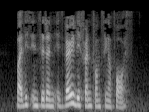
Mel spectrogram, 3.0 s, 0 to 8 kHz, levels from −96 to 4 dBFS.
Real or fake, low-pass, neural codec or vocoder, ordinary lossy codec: fake; 7.2 kHz; codec, 16 kHz, 0.7 kbps, FocalCodec; MP3, 24 kbps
